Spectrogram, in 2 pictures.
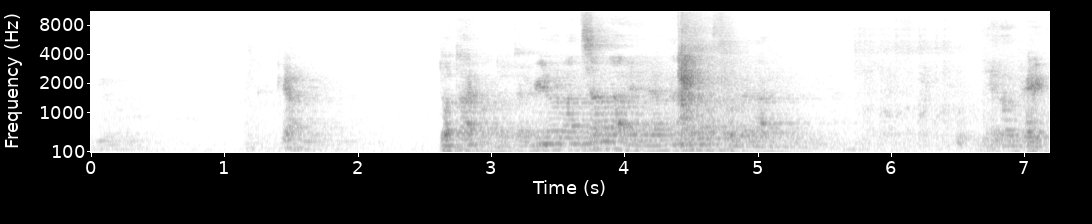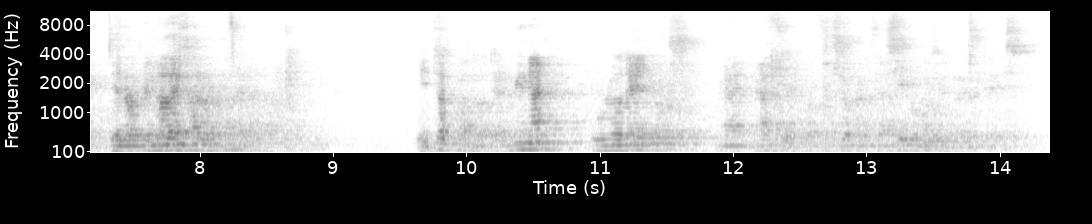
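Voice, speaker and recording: Autor español, acento de España, narrador animado de anécdotas; toma lejana y resonante. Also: male voice, mid-range voice, brisk, background noise. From Spain. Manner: lively anecdotes, acts out quoted dialogue. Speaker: author presenting his book. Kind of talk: casual group conversation, storytelling. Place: room at a book presentation. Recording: echoey room, distant mic.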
